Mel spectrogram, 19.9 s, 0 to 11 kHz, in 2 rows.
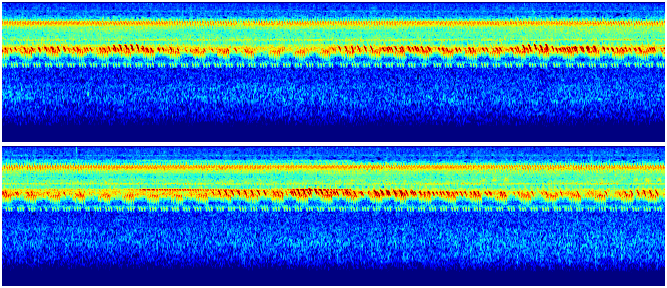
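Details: In Narita, Chiba, Japan, bell crickets and other crickets chorus together, captured with a TASCAM Portacapture X8: continuous high-pitched trilling and rhythmic pulsed chirps layered over a constant ringing hum, steady throughout.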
